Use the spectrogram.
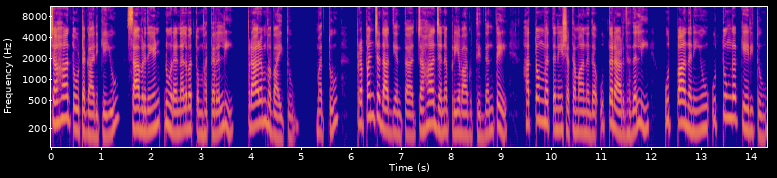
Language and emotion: Kannada, neutral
